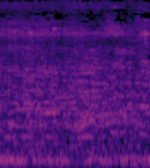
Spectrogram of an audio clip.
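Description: Busy street traffic, with a passenger jeepney and a van driving past close by: a steady low engine and road rumble.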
